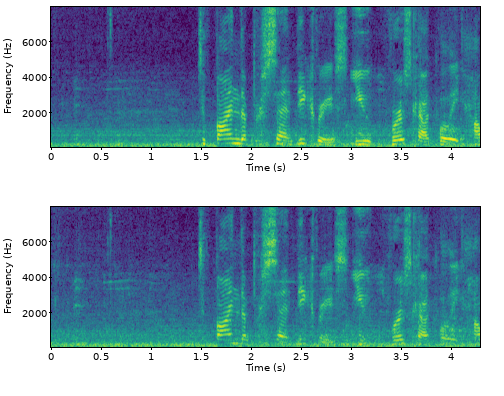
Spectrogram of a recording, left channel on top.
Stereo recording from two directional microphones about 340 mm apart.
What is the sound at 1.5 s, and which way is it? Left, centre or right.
Speech, left.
